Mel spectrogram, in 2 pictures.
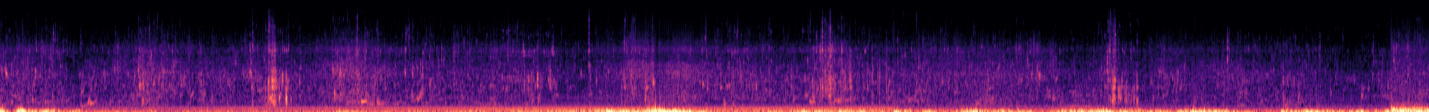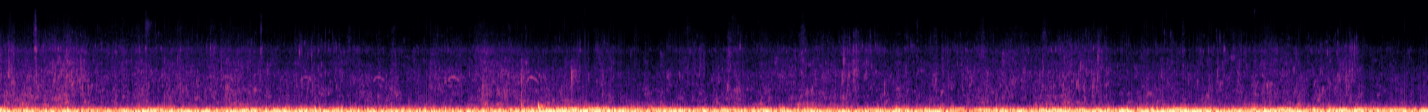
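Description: Sea water lapping and splashing against shoreline rocks, with a steady low motor hum that stops about nine seconds in. From about halfway, wind rumbles heavily on the microphone.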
